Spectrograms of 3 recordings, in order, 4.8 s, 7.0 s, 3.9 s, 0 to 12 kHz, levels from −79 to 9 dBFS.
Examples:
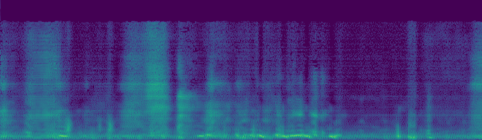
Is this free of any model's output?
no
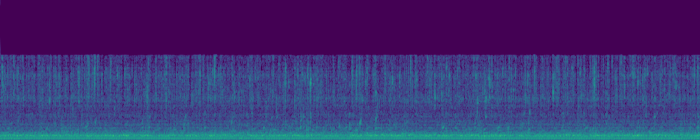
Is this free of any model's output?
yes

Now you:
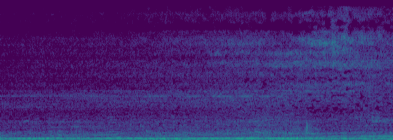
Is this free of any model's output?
no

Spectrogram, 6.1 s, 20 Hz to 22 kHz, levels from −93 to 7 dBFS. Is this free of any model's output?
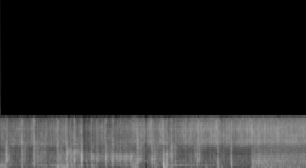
no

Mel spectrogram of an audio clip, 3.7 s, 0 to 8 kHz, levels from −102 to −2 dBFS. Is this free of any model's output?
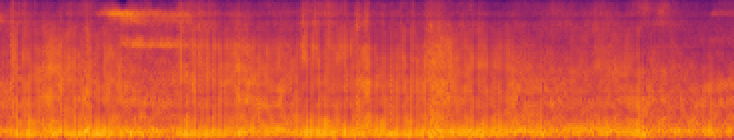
no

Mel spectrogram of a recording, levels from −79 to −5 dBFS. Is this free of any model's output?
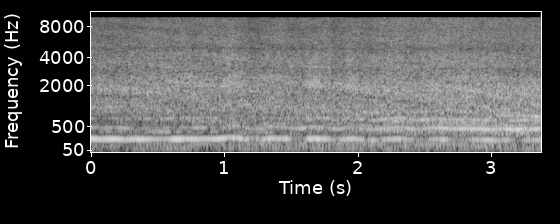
yes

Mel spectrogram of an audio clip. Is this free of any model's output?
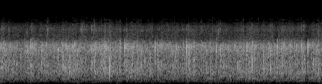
yes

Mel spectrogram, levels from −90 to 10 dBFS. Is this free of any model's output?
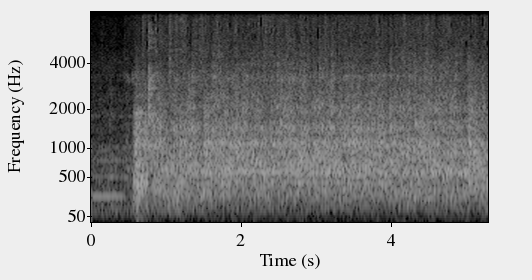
yes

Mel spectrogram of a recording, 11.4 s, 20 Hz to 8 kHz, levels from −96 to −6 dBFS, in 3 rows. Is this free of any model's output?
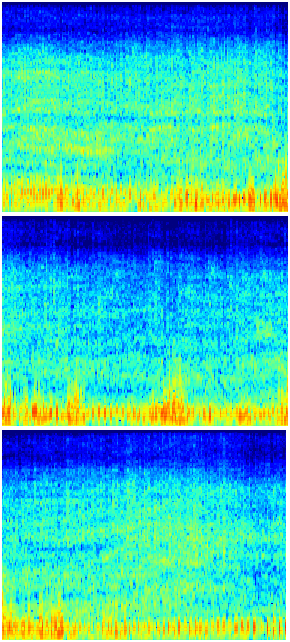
no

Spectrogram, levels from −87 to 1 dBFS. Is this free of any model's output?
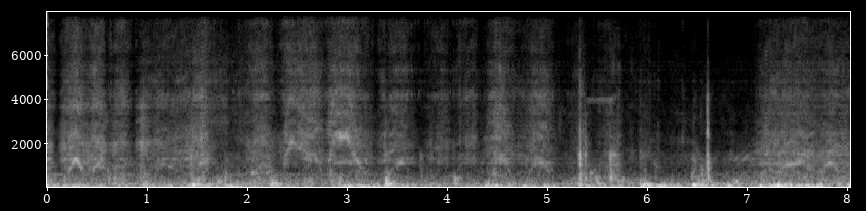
no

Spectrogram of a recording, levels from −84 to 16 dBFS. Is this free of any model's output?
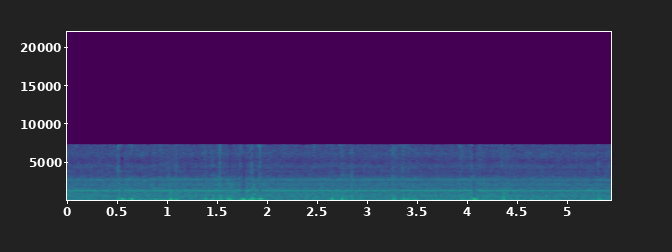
no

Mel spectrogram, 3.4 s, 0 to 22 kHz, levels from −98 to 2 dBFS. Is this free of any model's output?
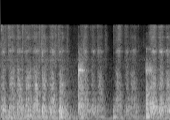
yes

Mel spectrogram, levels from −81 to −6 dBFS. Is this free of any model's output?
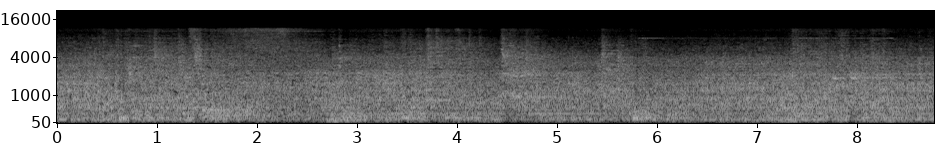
no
